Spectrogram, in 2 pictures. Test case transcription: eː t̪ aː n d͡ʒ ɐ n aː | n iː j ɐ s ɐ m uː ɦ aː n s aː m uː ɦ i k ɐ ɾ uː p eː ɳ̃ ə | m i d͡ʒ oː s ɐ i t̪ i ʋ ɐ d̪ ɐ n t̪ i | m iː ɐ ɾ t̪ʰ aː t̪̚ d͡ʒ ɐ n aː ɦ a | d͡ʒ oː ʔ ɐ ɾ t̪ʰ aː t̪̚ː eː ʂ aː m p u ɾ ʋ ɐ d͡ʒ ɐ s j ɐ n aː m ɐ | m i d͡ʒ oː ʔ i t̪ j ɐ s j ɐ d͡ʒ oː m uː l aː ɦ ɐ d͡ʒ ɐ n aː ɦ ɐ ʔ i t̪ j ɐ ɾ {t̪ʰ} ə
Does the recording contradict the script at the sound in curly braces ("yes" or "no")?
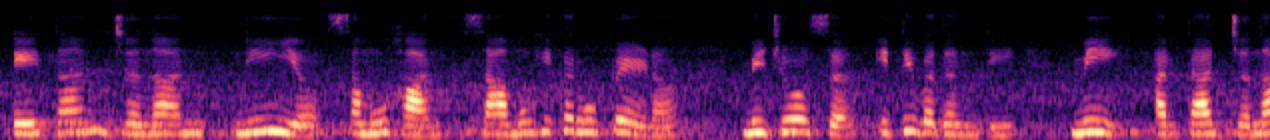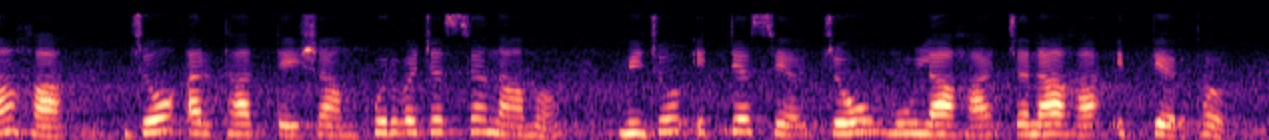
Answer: no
